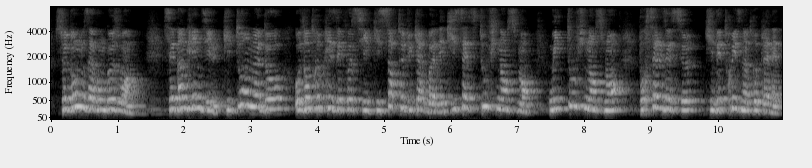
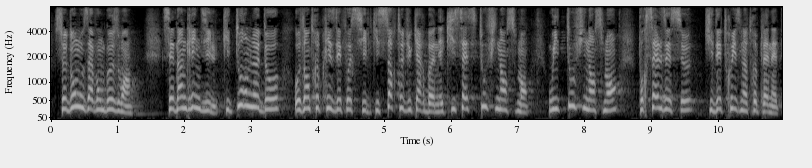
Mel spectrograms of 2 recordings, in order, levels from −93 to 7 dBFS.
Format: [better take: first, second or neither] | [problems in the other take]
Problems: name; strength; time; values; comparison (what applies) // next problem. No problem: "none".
second | room echo; dies away in 0.6 s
